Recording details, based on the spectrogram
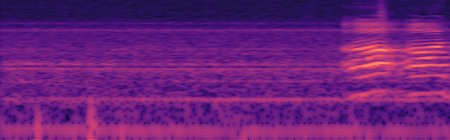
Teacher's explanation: आ जो है वो क्या चीज से बोला जाता है, कंठ से बोला जाता है।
